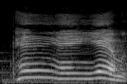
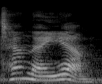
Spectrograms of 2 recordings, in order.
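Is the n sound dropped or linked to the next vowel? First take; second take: dropped; linked. First: The n sound is dropped before the vowel. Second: The n sound links into the following vowel. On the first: The speaker calls it wrong. "10am とならないように10 これはN を発音してないことになります" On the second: The speaker calls it right. "鼻から声が出て初めてN の音というふうに認識されます"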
